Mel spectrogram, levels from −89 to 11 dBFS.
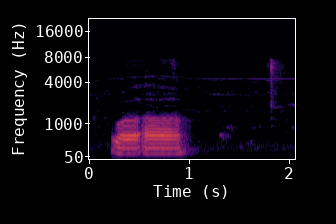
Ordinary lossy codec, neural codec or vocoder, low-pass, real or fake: none; none; none; real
